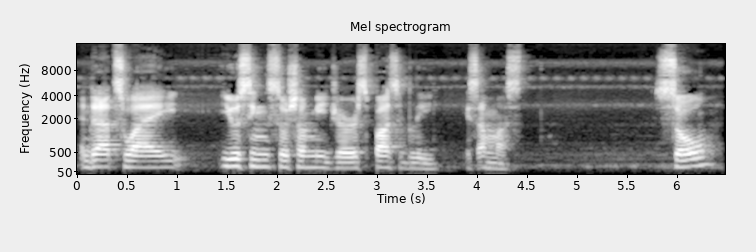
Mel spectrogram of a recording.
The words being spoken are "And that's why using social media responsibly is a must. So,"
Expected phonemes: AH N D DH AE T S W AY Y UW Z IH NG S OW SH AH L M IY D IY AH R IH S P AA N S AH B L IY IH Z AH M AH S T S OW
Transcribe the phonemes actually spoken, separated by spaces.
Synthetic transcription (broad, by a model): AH N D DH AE T S W AY Y UW S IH NG S OW SH AH L M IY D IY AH R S P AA S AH B L IY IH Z AH M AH S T S OW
